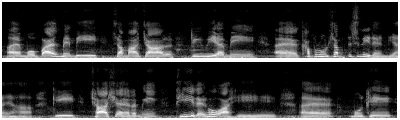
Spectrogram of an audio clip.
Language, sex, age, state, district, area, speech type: Sindhi, female, 60+, Uttar Pradesh, Lucknow, rural, spontaneous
